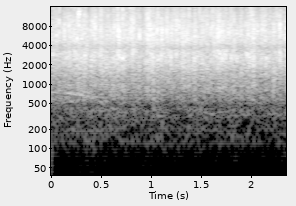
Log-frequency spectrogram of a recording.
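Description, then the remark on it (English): A church audience claps their hands after good preaching, in dense, steady applause, a continuous wash of overlapping claps at an even loudness with no voices heard. “You can clap your hands.”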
